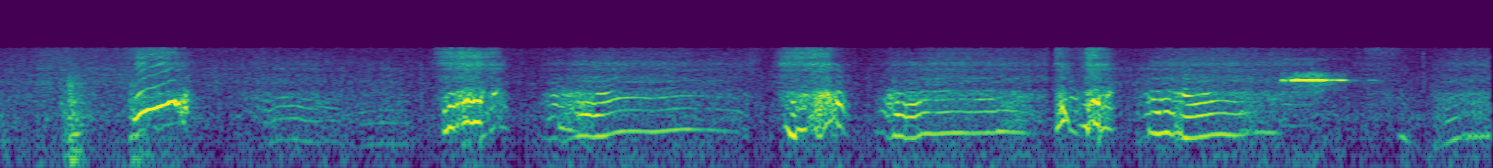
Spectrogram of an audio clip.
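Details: Repeated breathing sounds during sleep with rattling, partly whistling tones on each breath; a man snoring.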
